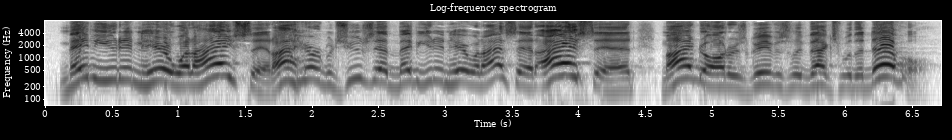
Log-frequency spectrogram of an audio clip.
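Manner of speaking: high, loud, pressing insistence; mother insisting Jesus hear her; insistent plea. Retold or imitated. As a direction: demand to be heard, loud and high. Woman insisting to the Lord.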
